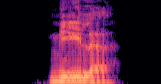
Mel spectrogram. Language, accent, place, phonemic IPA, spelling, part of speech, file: German, Germany, Berlin, /ˈmeːlə/, Mehle, noun, De-Mehle.ogg
- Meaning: nominative/accusative/genitive plural of Mehl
